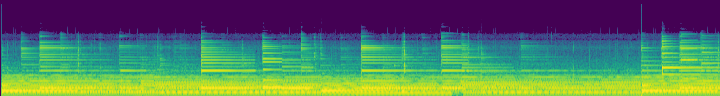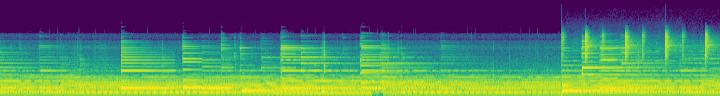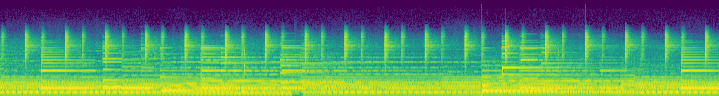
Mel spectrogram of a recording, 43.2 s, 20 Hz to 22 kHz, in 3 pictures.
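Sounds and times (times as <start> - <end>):
lofi melody in F minor: 0.0 - 43.1.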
